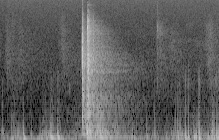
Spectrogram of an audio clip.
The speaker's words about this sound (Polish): Otwieram drzwi i wychodzimy generalnie na korytarz.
